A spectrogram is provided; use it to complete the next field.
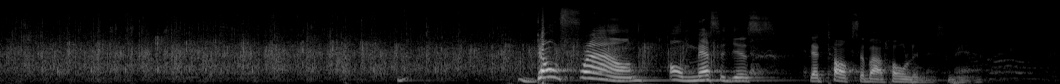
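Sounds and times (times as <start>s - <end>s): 
audience clapping hands in praise: 0.0s - 7.8s
speech: 5.2s - 9.8s.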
